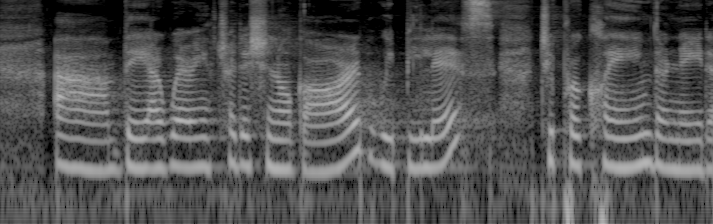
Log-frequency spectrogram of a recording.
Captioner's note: non english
